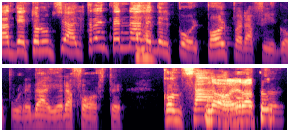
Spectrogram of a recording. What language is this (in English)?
Italian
